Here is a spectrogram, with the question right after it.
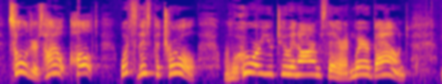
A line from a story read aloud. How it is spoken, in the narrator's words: Troop leader Volscens shouted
